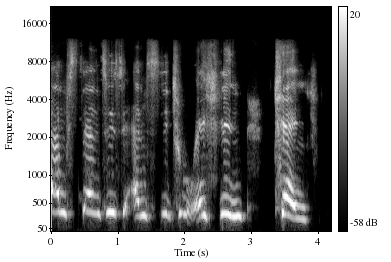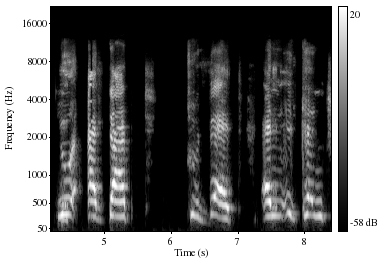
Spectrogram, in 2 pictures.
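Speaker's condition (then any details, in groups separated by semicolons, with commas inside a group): Cerebral palsy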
